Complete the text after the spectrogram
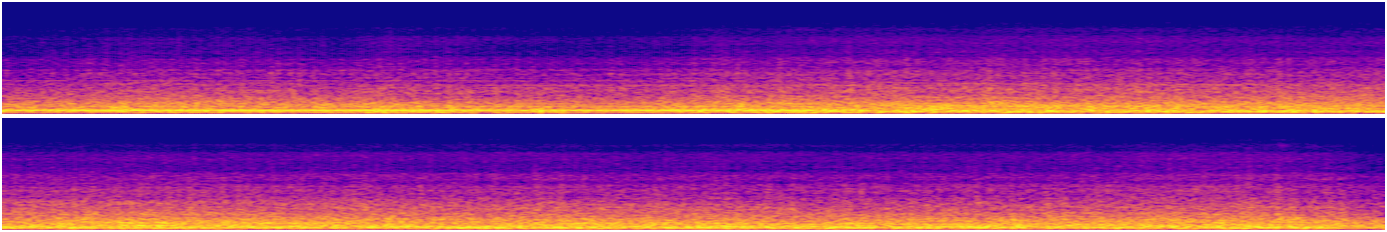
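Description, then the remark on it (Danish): Strong wind buffets the microphone in a steady, loud low roar while a boat sails under the Vejle Fjord Bridge on Vejle Fjord, with a humming engine tone for the first few seconds; no one speaks. “vinden den blæser godt i, øh, i, øh, i mit ansigt.”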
